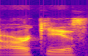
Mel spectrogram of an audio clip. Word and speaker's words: Arceus: bulbapedia oh my god it's arusias arusu that is how i was saying it before i thought there was something about like during a major trailer or something they said arceus though and that's why the argument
